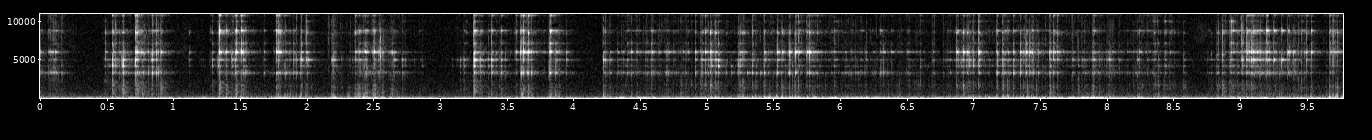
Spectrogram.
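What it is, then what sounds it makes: Porcelain lid. A porcelain lid is tapped and scratched, giving quick, bright ceramic clinks and a light rattling scrape over a low, steady rumble. The taps come in irregular clusters with very short ring.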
